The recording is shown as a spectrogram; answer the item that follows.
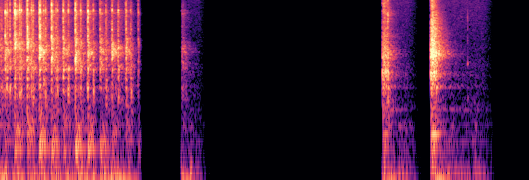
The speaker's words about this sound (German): Einfach tippen. Okay, ich tippe.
